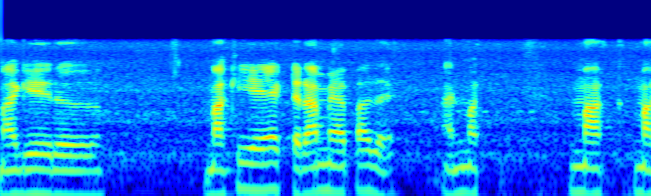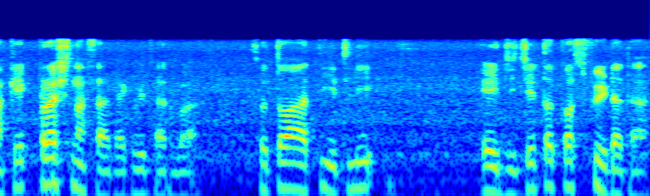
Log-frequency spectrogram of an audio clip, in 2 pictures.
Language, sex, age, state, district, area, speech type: Goan Konkani, male, 18-30, Goa, Quepem, rural, spontaneous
